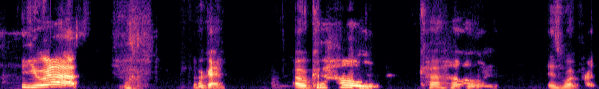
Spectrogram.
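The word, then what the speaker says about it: Cajón: Cajon is what Fred said. That's how you pronounce it.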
